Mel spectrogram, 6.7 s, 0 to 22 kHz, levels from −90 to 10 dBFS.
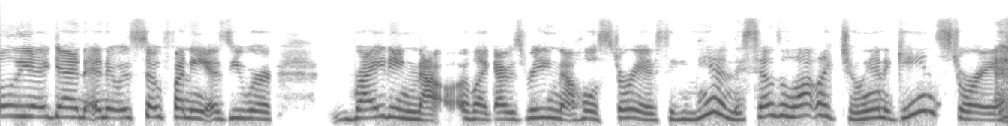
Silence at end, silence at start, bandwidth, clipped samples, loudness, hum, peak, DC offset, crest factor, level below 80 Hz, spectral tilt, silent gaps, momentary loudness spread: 0 s; 0 s; 12 kHz; under 0.1%; -30 LUFS; none; -14 dBFS; under 0.1%; 16 dB; -72 dBFS; -3.5 dB/octave; 2.14-2.18 s; 3 LU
